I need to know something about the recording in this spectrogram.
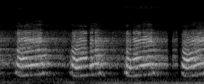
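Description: A honking sound effect: short, identical horn-like honks repeated about twice a second, each note dipping and then rising in pitch.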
